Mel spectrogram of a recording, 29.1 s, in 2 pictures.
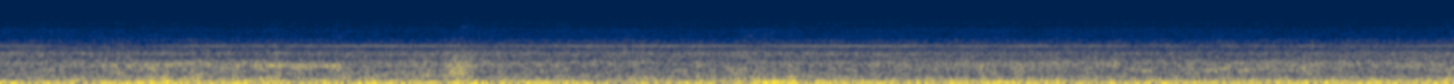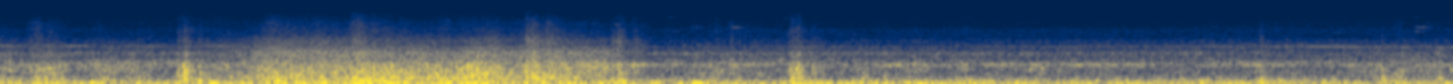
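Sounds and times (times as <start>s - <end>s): faint train whine: 0.0s - 29.0s
rail joint clicks: 2.5s - 5.7s, 14.4s - 25.0s, 26.8s - 29.0s
train wheels rumbling: 13.3s - 29.0s.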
